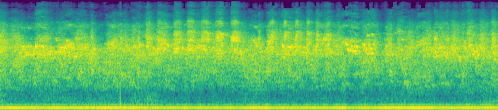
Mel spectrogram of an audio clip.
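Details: Budgerigars calling during mating, giving a dense, continuous warbling chatter of fast, high chirps and squeaks that overlap without pause, over a steady low electrical hum.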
